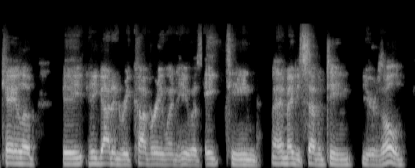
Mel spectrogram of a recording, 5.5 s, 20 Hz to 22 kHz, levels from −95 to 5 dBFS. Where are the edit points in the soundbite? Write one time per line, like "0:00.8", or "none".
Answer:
0:02.7
0:03.5

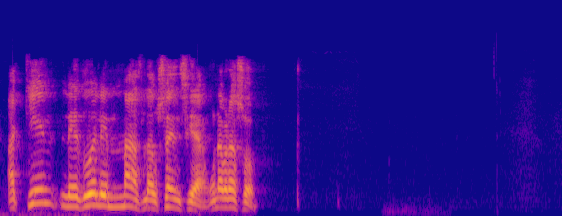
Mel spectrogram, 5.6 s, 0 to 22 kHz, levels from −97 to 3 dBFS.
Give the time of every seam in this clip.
none

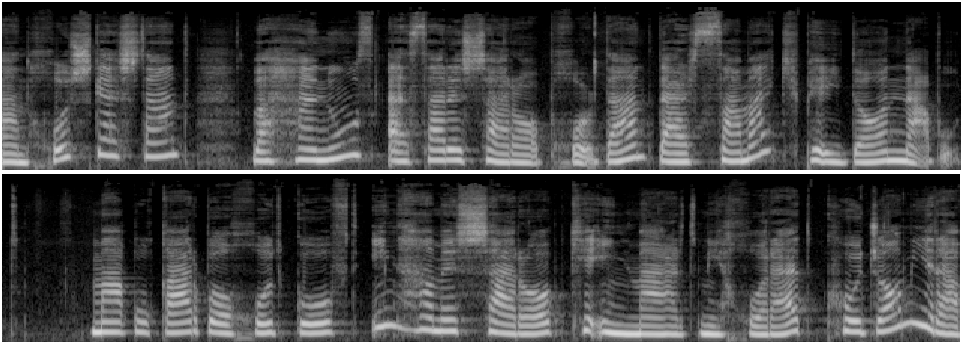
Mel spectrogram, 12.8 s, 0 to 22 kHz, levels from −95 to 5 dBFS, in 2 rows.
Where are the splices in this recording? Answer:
0:04.3
0:11.9

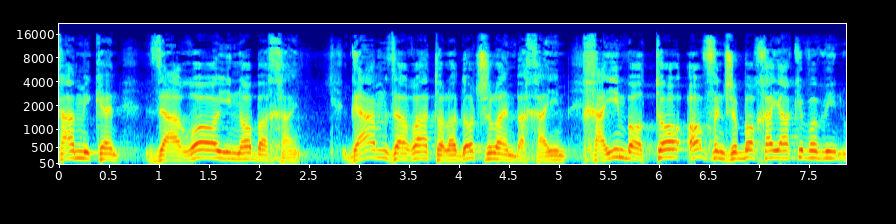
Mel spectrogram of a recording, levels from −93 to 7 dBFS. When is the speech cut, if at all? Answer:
0:02.8
0:05.2

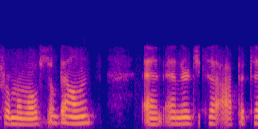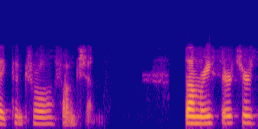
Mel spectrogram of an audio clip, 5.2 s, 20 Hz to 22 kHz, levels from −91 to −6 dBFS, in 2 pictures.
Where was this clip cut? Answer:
0:02.0
0:03.1

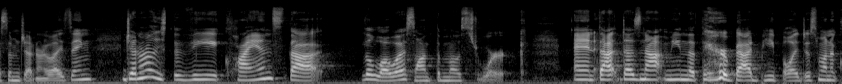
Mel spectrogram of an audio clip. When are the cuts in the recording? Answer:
0:01.6
0:03.6
0:04.1
0:06.0

